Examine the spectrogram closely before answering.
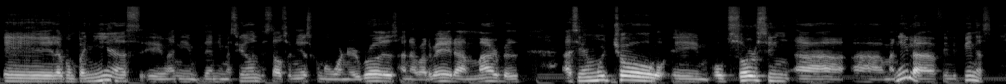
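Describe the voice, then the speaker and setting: Fast-talking Spanish-speaking male host. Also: medium pitch, dark tone. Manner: quick, laughing, stumbling in English. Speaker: host, interviewer and translator. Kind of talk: casual interview, translating.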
